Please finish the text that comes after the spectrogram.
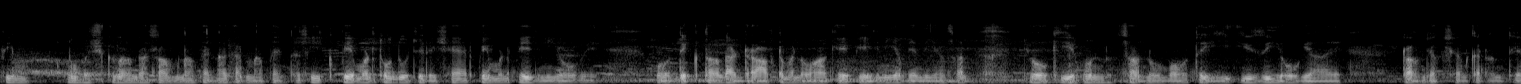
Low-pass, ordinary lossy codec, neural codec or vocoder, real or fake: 7.2 kHz; AAC, 48 kbps; none; real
